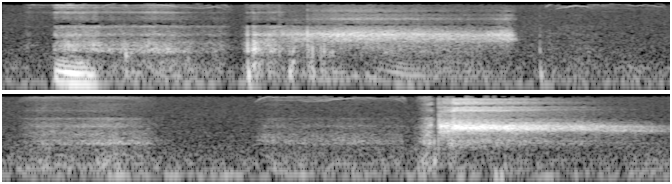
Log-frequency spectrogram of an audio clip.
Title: Keeping wife from sleeping with snoring(코고는 소리로 와이프 재우기)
